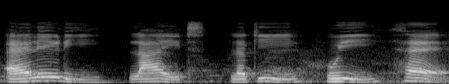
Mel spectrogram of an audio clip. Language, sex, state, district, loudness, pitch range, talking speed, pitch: Hindi, male, Bihar, Patna, -19 LUFS, 125-140 Hz, 65 wpm, 130 Hz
